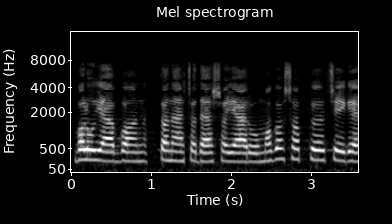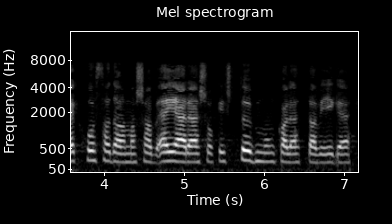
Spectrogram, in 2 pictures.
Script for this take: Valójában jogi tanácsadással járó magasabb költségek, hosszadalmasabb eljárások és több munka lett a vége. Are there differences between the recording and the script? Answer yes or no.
yes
